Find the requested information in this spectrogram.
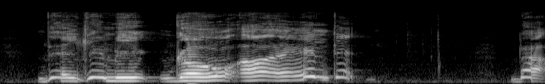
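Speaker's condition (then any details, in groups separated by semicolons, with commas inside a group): Cerebral palsy; involuntary hand movements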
